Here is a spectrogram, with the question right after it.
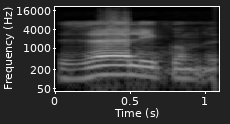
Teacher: वला तस्अमू अन तक्तुबूहु सगीरन औ कबीरन इला अजलिह ज़ालिकुम अक़सतु इंदल्लाहि व अक़वमु लिश्शहादह। ذالکم، ذال کے اوپر کھڑی زبر ہے، ایک الف کی مقدار کے برابر کھینچ کر پڑھیں گے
